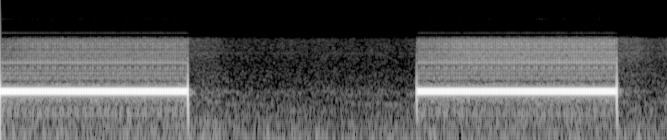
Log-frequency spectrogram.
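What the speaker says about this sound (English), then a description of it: "I'm going to call her right now." Two long steady telephone tones while a call is being placed, each lasting about two seconds, separated by a silent gap, clear and close with no talking.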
